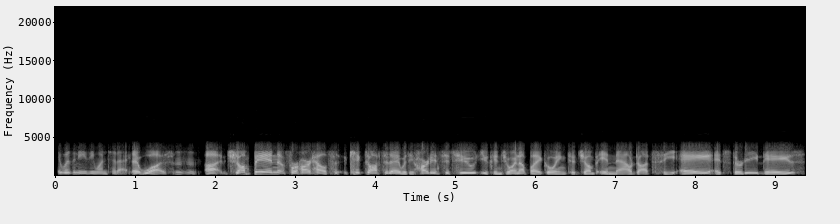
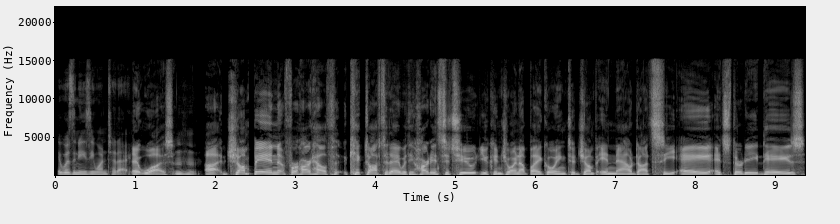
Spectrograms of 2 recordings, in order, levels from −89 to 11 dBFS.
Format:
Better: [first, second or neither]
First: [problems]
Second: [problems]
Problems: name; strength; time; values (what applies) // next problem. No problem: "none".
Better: second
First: phone-call audio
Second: none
